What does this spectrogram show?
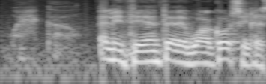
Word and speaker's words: Waco: It's pronounced wacko.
